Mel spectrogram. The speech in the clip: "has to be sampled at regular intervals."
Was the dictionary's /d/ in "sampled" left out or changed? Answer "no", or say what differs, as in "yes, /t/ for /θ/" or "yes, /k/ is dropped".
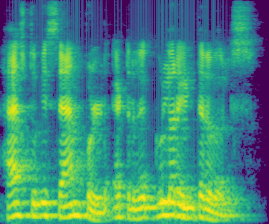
no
